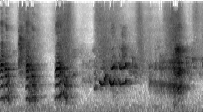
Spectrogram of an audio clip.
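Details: Pet Indian ringneck parakeet on a table indoors, talking in Urdu/Hindi: three breathy, speech-like syllables, then a wavering, nasal drawn-out note and a final hoarse syllable.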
